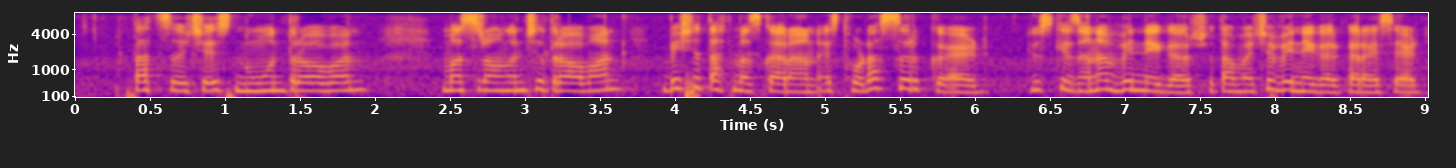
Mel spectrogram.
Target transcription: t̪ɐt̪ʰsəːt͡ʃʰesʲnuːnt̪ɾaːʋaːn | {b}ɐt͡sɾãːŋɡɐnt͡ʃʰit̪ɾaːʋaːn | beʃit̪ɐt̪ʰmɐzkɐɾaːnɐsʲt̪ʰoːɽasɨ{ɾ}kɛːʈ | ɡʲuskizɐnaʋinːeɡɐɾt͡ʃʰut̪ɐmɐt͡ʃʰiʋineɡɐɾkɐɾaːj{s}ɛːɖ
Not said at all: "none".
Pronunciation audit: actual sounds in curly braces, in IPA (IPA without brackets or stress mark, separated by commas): m, ɾ, s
